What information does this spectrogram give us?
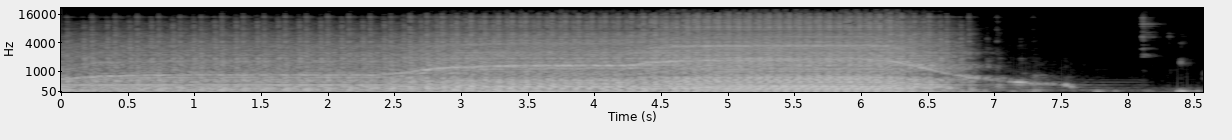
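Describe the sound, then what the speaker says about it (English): A sewing machine driven by a foot pedal hums and clatters rapidly, its pitch rising as it speeds up, then winds down and stops, leaving faint handling noises. "you'll hear that the sewing machine starts going faster"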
